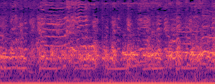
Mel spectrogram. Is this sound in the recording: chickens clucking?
yes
